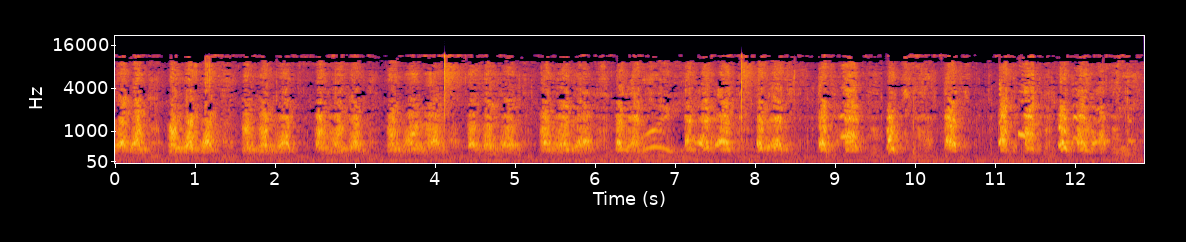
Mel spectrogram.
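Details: Bull Terrier barking steadily during table work training, with short punchy barks roughly every half second for the whole stretch and a handler's voice praising it between some of the barks.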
